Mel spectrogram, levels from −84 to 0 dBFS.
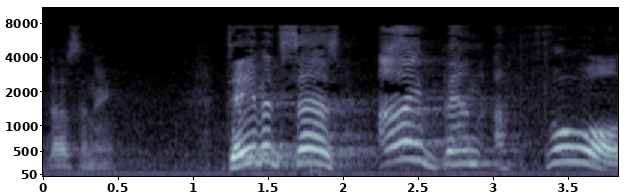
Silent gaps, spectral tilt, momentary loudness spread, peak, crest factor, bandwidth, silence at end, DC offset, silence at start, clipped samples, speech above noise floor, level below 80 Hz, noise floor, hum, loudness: none; -4.5 dB/octave; 19 LU; -10 dBFS; 18 dB; 8 kHz; 0 s; under 0.1%; 0.05 s; under 0.1%; 27 dB; -56 dBFS; -54 dBFS; none; -26 LUFS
